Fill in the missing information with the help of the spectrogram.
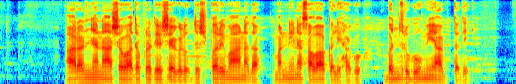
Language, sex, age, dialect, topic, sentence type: Kannada, male, 18-24, Mysore Kannada, agriculture, statement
